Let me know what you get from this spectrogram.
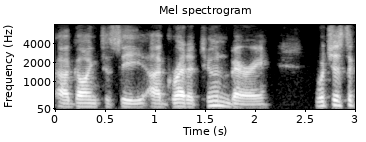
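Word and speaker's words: Greta Thunberg: had said earlier uh going to see uh greta tuneberry which is the correct pronunciation of her name in swedish by the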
